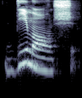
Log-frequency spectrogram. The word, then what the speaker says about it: dimanche: Dimanche. Même si on a IM, mais ça ne prononce pas le son 1 ici.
